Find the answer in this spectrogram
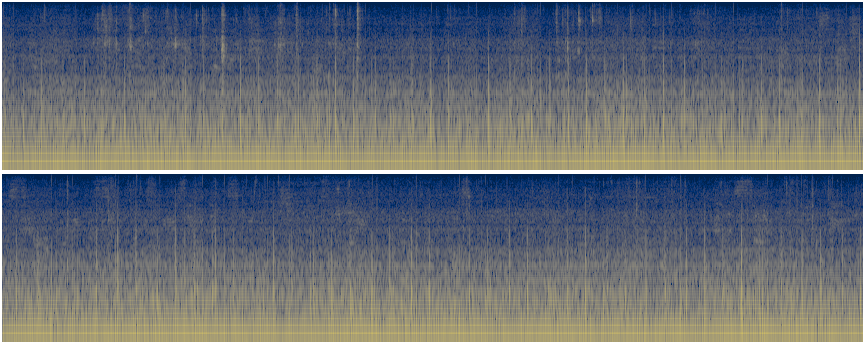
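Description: Steady low hum of the Jeep's idling engine heard from inside the cabin, with faint crackly crunching of fried chicken being chewed close by.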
